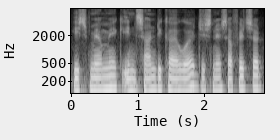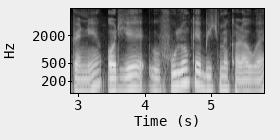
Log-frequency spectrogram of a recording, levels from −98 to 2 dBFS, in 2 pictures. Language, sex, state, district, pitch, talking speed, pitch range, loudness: Hindi, male, Gujarat, Valsad, 125 Hz, 220 wpm, 115-135 Hz, -19 LUFS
